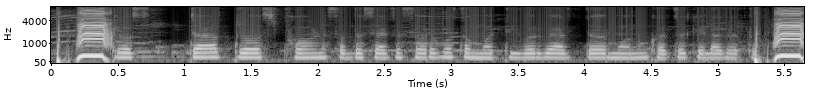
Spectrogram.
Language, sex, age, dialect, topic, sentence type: Marathi, female, 25-30, Varhadi, banking, statement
